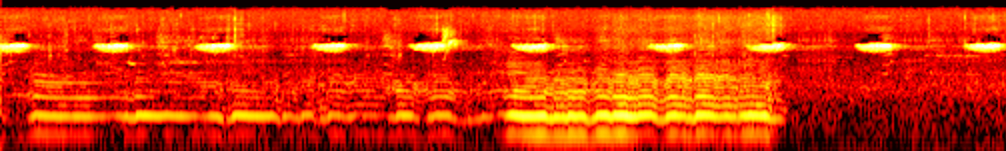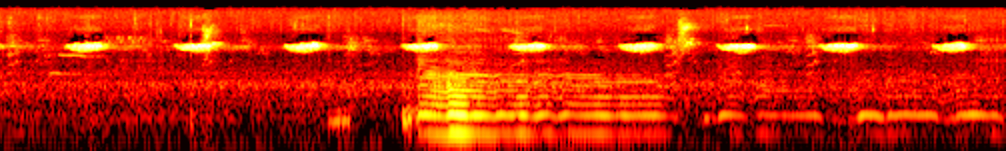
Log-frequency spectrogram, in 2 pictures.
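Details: Hornets filmed in the Eifel; low harmonic wing buzz comes in two bursts of several seconds, separated by quieter stretches, while a high rhythmic chirping pulse repeats steadily in the background.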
